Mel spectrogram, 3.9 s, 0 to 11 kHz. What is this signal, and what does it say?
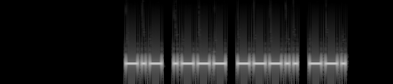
Morse code, heard as a keyed tone, about 30 wpm, 700 Hz. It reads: KJ8G
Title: USA Call Signs - 4 Characters - 30wpm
